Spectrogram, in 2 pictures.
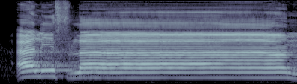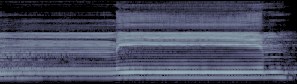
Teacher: bacaan lam kita panjangkan 6 harokat, mim kita panjangkan 6 harokat. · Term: mad lazim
